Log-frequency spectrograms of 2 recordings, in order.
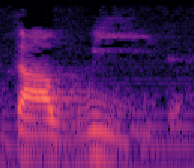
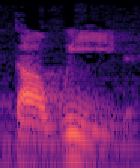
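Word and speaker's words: דָּוִד: was a walk duh bead would have been pronounced da weed okay with a wool sound and in fact in Arabic it still dot weed it's a wah sound in Arabic not a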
